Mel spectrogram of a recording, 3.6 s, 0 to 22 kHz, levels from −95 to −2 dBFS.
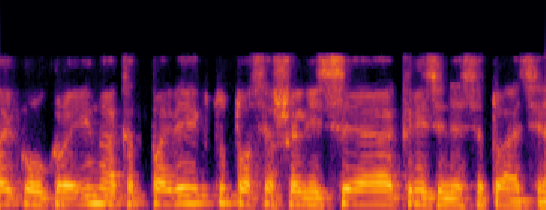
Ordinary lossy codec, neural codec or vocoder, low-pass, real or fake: MP3, 64 kbps; none; 7.2 kHz; real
